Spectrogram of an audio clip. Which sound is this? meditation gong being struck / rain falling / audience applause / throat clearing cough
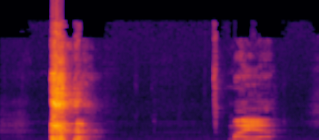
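throat clearing cough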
